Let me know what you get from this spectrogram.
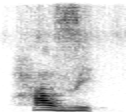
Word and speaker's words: Hazi: Son las letras Hei, Zain, Yud, que se pronuncia Hazi, y que es el nombre de Dios número 9, que trae la acción de conectarse con los ángeles para poder influenciar.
